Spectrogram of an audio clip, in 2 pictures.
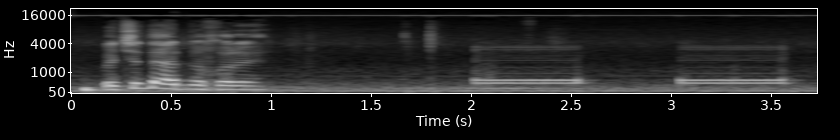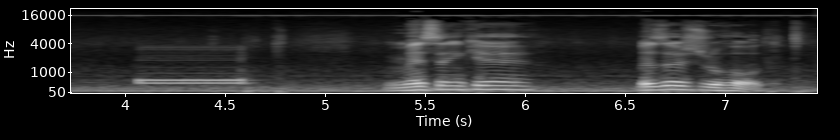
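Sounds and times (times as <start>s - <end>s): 
low hum: 0.0s - 7.4s
speech: 0.1s - 1.1s, 2.0s - 7.4s
telephone busy or disconnected-call tones: 2.0s - 4.7s.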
